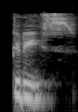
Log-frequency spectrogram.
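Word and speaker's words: gris: up next Grease Grease this sounds just like the English word grease like the grease from a pan or like oil gree but in Spanish you have to slightly round that R so gree gree good and last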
